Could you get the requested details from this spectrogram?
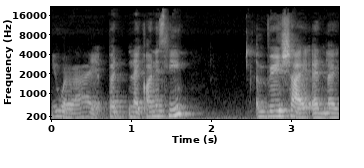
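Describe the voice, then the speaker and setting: The speaker has a South African accent and a moderate pace, with ordinary pitch variation. Room echo is audible. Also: woman. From South Africa, Mpumalanga. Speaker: YouTuber. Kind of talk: casual chat. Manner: loud; animated.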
